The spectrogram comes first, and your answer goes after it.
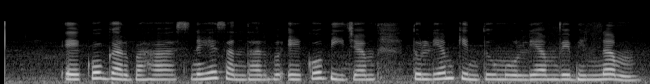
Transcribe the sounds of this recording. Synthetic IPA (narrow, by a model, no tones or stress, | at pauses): eːkoːɡɐɾbɐɦɐsneːɦsɐ̃nd̪ʱɐɾbʱeːkoːbiːd͡ʒɐm | t̪ʊljɐmkɪnt̪umuːljɐmʋɪbʱɪnːɐm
